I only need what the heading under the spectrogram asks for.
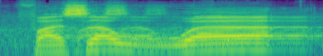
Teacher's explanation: واو کے ایک الف کو برابر لمبا کریں گے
